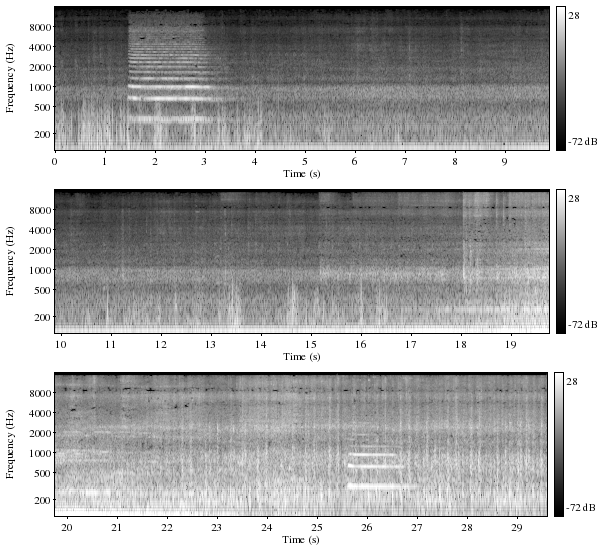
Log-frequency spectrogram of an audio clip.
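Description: Bangladesh Railway diesel locomotive hauling a passenger train: a horn blast about two seconds in, then a steady low engine drone that grows louder as the train approaches. The locomotive passes with rumbling wheels and clickety-clack from the coaches, and gives a second, shorter horn blast near the end.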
